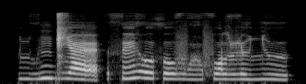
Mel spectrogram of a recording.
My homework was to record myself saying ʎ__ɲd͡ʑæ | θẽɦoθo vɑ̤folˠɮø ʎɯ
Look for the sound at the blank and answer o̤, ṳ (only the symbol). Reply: ṳ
